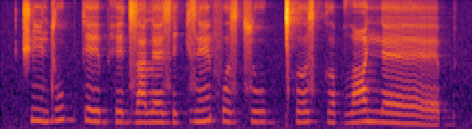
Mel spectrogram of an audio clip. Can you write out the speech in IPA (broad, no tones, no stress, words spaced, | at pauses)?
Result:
t͡ʃĩdub keːbhed͡zalɛz ɾikzẽ fɤzt͡suːbǀʰɤz kɤbðˤe ŋɛːb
